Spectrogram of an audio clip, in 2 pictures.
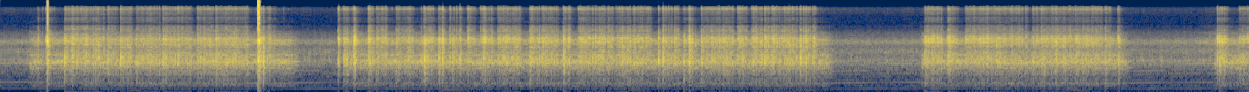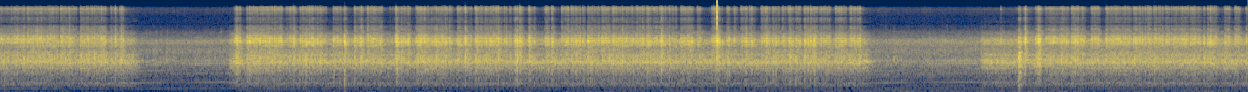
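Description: Arc welding a steel brace onto a grill leg: the arc crackles and sizzles in about six runs of two to eight seconds each, stopping for a second or so between them. A sharp pop comes about three seconds in.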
